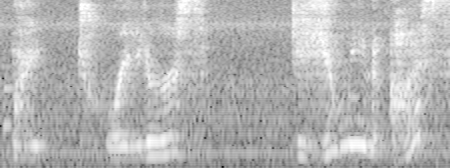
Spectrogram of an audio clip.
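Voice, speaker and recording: A woman's voice: fairly high pitch, big pitch swings, takes it slowly, recorded from a distance, slight background noise. A woman voicing a bitter, defiant girl accused of betrayal in a video game, indignant and combative. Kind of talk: dramatic video game voice acting.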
